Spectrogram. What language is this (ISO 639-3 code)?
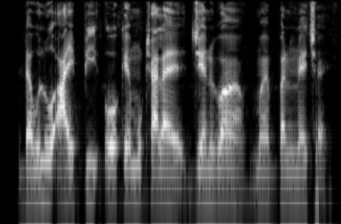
mai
